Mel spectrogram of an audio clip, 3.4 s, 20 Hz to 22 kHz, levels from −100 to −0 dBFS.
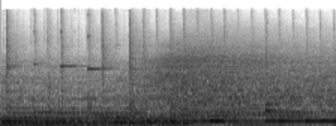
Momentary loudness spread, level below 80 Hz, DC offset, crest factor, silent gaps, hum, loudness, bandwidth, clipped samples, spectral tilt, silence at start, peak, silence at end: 2 LU; -28 dBFS; under 0.1%; 12 dB; none; none; -13 LUFS; 12.5 kHz; under 0.1%; -7.5 dB/octave; 0 s; 0 dBFS; 0 s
